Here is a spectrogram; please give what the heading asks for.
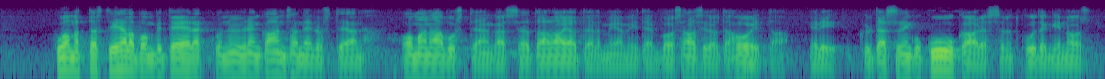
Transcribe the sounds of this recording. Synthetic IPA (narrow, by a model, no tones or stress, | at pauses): huɑmɑt̪ːɑʋɑst̪ihelpompit̪ehɾækkunyhɾeŋkɑnsɑnedust̪ɑjɑnomɑnɑʋust̪ɑjɑŋkɑnsːɑjot̪ɑinɑjɑt̪elmiɑmit̪eʋʋoisɑsioit̪ɑhoit̪ɑ̰ː | elikylt̪æsːæniːŋkukuːkɑuɾesːɑnyt̪kuit̪eŋkinois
